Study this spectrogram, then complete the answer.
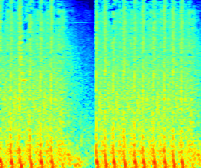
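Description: Rapid automatic rifle fire in the battle-royale shooter PUBG Mobile, a steady rattling burst of shots that briefly dips before resuming at full loudness, with no talk over it.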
